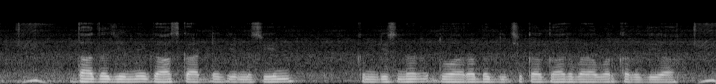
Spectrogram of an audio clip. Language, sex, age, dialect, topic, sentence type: Hindi, male, 18-24, Hindustani Malvi Khadi Boli, agriculture, statement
